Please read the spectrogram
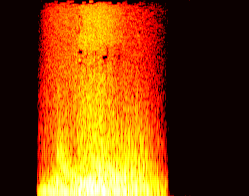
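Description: A deep whoosh sound effect for an animated logo zooming in. It swells in quickly about a third of a second in, lasts just over a second and cuts off sharply.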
